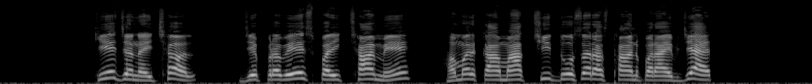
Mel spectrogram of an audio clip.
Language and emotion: Maithili, surprised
